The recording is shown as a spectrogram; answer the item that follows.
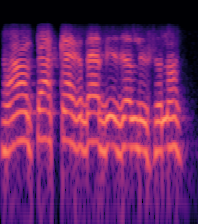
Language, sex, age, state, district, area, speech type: Maithili, female, 60+, Bihar, Saharsa, rural, conversation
